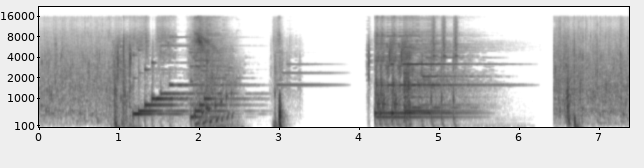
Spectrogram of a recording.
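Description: Bright chiming tones ring out in quick little runs.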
